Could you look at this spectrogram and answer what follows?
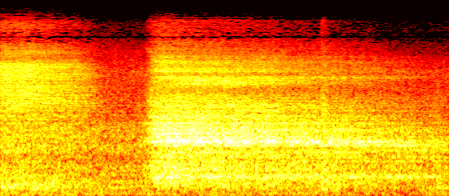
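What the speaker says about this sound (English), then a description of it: "Heat up that tissue with your breath." Breathing during a hip and SI joint stretch: a quiet exhale fades out, then a long, loud, airy breath through the nose or mouth follows, close and steady.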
